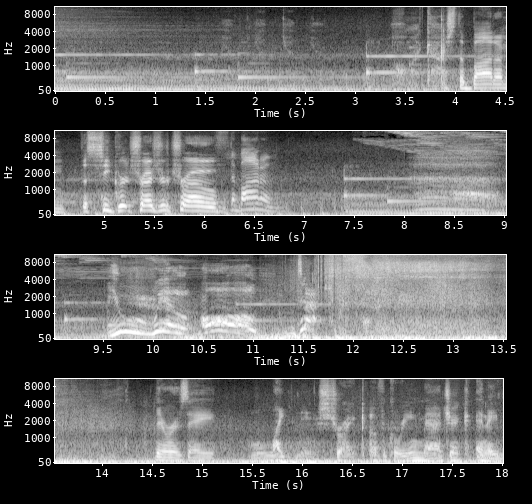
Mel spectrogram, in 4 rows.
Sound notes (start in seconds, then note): 0.0 suspenseful music; 8.1 Odie gasps; 12.1 explosion rumbles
